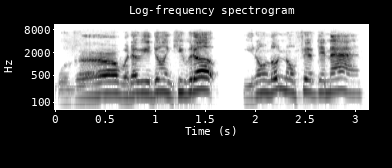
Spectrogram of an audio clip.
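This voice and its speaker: A man in his fifties hosts a casual morning live stream, reading comments, greeting viewers by name and exclaiming in disbelief. His voice sits high and brisk, and the recording is dry and dull.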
